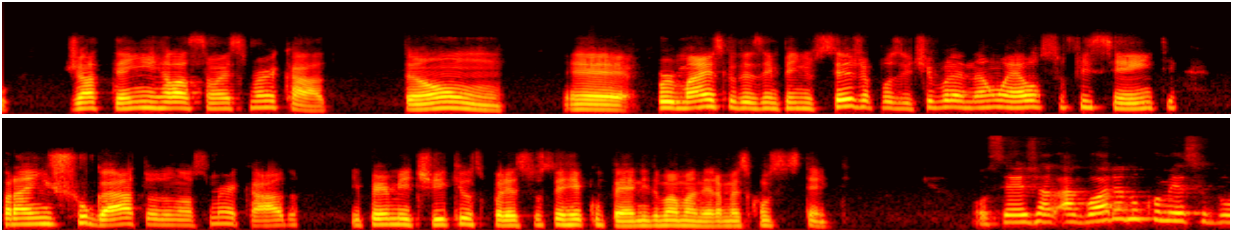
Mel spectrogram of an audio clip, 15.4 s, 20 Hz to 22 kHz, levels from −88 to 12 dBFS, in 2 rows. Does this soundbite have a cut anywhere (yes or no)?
no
